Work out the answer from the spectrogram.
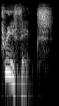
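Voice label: "prefix", English, British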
